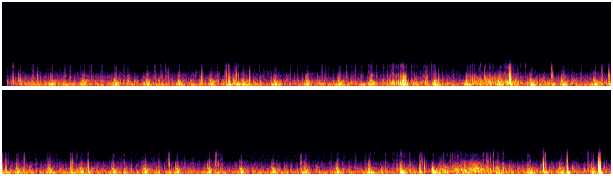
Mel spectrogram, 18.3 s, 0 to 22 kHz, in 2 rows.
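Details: Soft, regular low thumps of a heartbeat through a stethoscope at various chest positions, about 60 to 65 beats a minute; normal heart sounds.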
